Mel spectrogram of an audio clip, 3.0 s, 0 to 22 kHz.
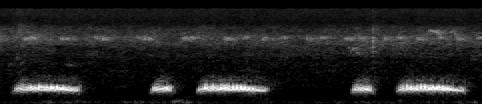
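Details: Trained spotted doves greeting each other with long cooing bouts, Sê San, 21 February 2020; loud, clear, low coos, a long note, then a short-long pair twice.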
